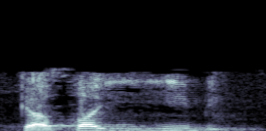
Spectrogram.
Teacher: نحذف التنوين ونقف ببعض الكسرة · Term: الروم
